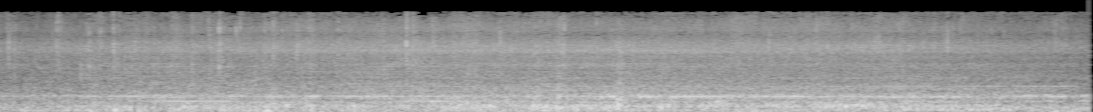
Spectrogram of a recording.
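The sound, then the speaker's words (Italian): Yellow trams with trailers rumble steadily along their rails across the board-covered Alexanderplatz in Berlin, a thin metallic squeal riding over the low, continuous clatter for several seconds, even in loudness, with no voices. “Cigolano i tram, gialli coi rimorchi attraverso l'Alexanderplatz ricoperta di tavole.”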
